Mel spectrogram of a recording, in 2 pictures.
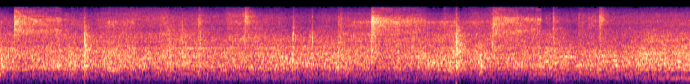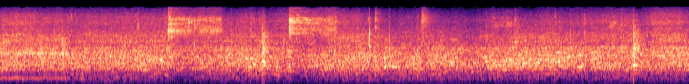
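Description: An automated machine whirs and hisses steadily.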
